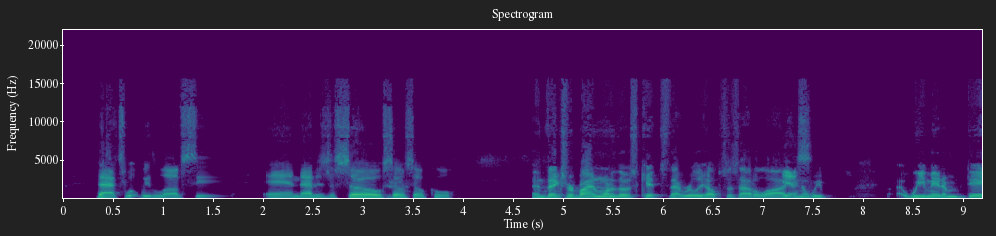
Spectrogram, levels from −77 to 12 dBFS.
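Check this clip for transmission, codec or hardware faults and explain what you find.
There is one fault. From 1.35 to 1.69 s, after "that's what we love", the sound smears into a fading buzz before "and that is just" resumes, likely a long network dropout, with about 0.32 s lost and concealed.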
